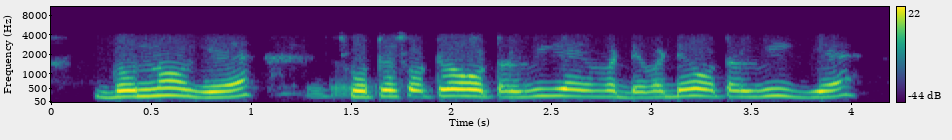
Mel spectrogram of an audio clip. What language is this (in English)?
Punjabi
